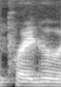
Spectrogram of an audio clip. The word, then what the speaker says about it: Prager: like you you guys i thought that was a hard g i guess i'm wrong oh i say prager i think actually prager is correct but yeah i've rambled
